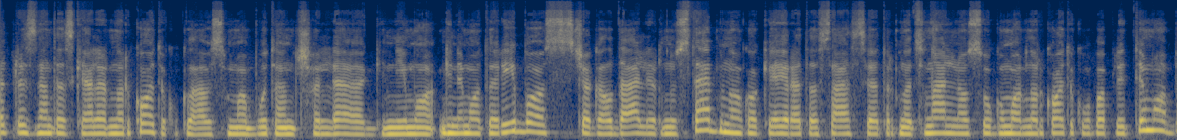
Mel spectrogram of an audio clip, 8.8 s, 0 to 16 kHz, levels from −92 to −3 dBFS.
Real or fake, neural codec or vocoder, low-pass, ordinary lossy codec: real; none; 14.4 kHz; Opus, 16 kbps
